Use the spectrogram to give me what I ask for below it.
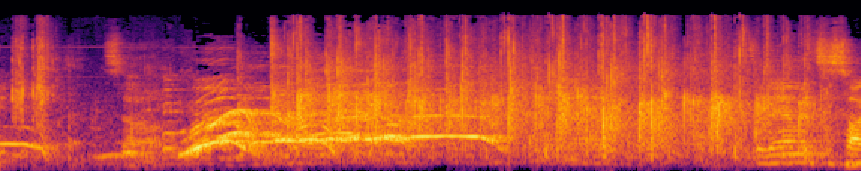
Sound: cheers, applause

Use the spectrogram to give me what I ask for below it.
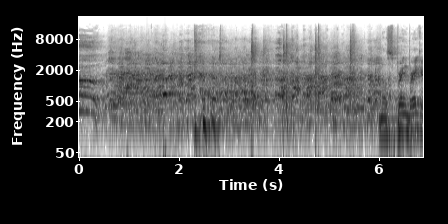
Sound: audience laughing

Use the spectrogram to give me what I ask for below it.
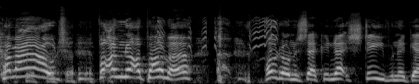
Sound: squeaking

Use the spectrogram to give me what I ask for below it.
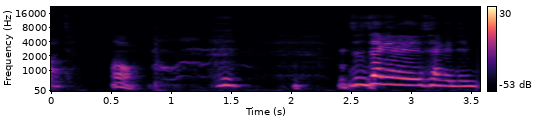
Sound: laughs

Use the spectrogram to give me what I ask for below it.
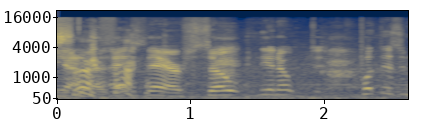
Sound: laughs loudly

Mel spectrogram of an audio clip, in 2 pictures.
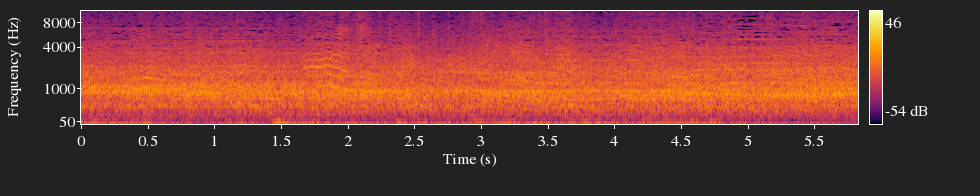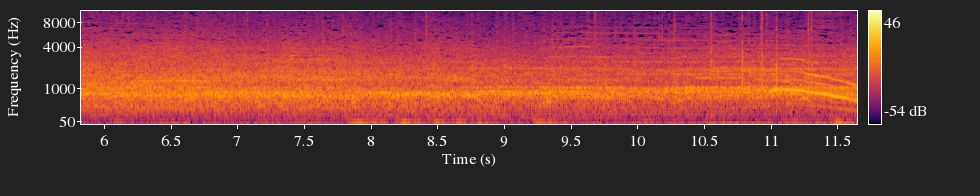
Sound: applause

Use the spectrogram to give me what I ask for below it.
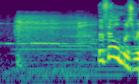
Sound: loud dramatic sigh

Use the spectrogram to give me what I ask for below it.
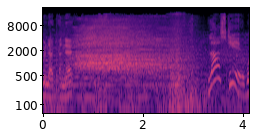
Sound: audience boos

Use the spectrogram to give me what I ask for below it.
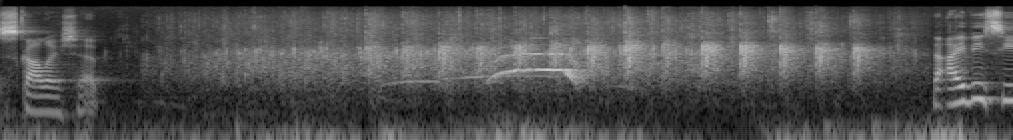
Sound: applause

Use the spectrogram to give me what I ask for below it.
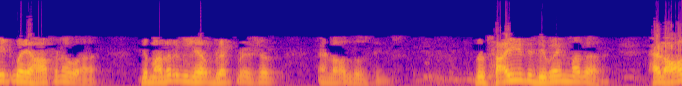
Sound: laughter

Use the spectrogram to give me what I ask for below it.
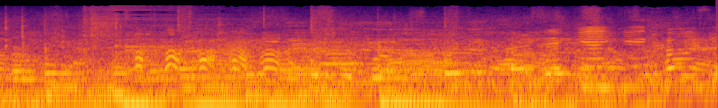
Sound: people laughing softly

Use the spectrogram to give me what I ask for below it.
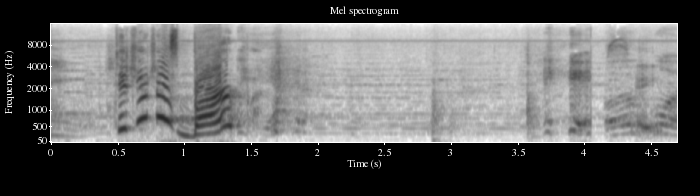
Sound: girls laugh

